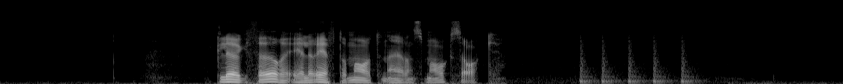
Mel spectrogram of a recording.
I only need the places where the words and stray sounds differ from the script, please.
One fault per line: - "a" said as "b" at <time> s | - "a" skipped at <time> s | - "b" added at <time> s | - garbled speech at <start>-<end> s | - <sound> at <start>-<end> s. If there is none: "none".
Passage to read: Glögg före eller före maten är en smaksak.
- "före" said as "efter" at 3.1 s
- thud at 5.8-7.1 s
